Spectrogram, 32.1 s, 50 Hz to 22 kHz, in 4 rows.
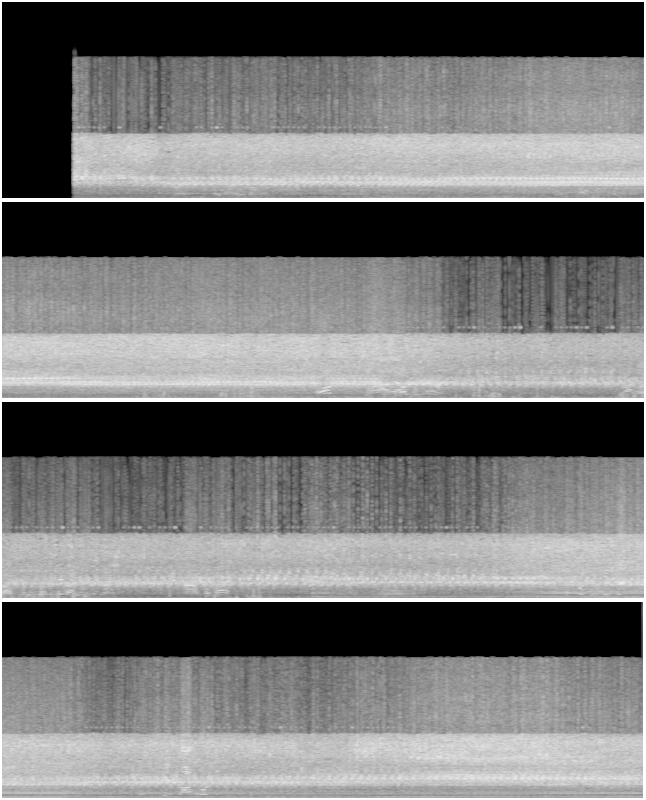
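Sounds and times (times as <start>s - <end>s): vehicle engine running: 0.9s - 32.0s.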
